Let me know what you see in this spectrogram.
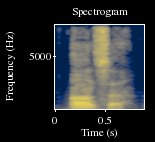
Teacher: The W sound is silent.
